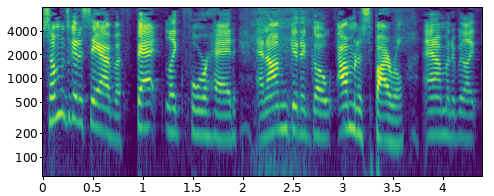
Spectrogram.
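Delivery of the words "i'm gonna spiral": normal talking voice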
